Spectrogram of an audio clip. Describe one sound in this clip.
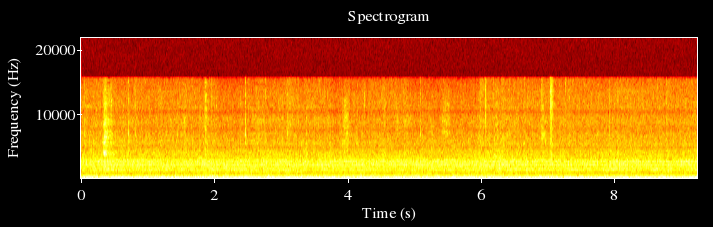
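An aircraft engine rumbles steadily as a plane taxis, heard from inside the cabin.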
